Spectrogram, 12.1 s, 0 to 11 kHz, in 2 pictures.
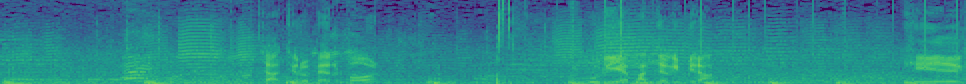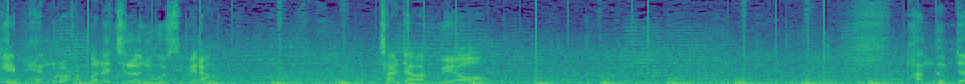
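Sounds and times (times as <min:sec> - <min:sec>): football crowd noise: 0:00.0 - 0:12.0
stadium drumming: 0:00.0 - 0:12.0.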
